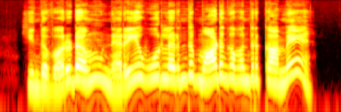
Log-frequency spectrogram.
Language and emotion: Tamil, surprised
